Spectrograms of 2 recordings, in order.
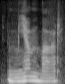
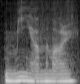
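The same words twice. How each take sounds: First: The name is said in two syllables. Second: The name is said in three syllables. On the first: The speaker calls it right. "It's two syllables. It's it's Myan, like a cat" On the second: The speaker calls it wrong.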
